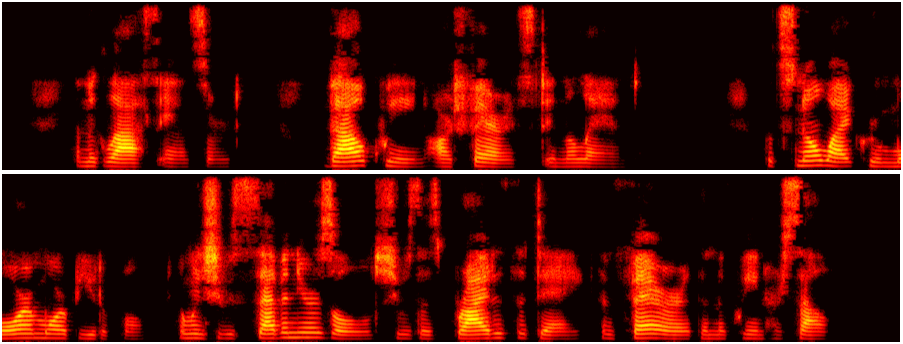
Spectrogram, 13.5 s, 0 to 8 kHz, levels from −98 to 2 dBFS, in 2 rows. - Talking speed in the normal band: Yes, average, 175 wpm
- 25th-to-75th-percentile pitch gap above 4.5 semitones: No, narrow, 2.4 semitones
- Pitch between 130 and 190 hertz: Yes, medium, 185 Hz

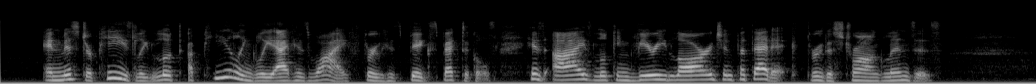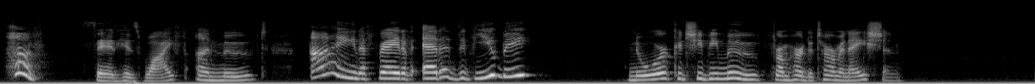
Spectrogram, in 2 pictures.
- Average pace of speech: No, slow, 125 wpm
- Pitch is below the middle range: No, high, 205 Hz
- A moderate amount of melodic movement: No, wide, 6.0 semitones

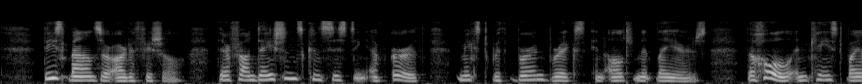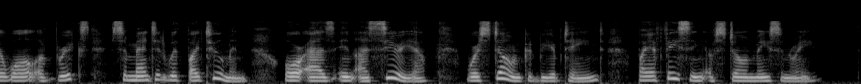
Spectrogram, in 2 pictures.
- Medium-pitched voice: Yes, medium, 175 Hz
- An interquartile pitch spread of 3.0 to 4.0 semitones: Yes, average, 3.6 semitones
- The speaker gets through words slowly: No, average, 145 wpm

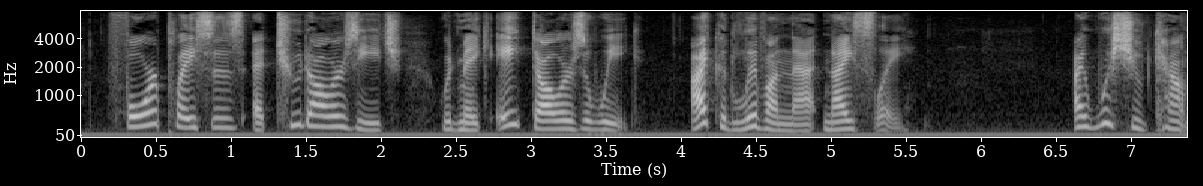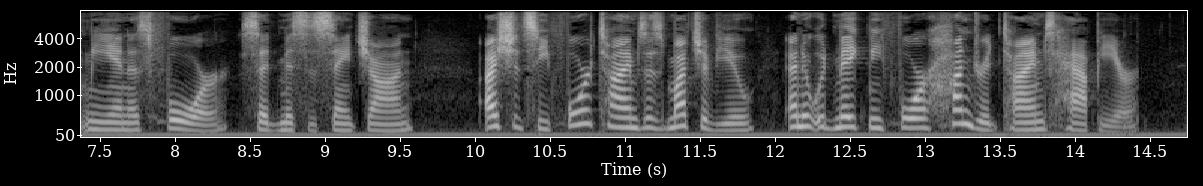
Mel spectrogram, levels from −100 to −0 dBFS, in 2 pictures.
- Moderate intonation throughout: No, wide, 6.2 semitones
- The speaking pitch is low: No, high, 195 Hz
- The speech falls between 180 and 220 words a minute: Yes, average, 195 wpm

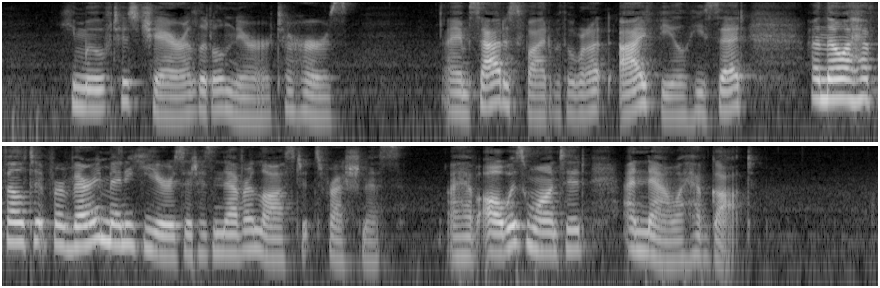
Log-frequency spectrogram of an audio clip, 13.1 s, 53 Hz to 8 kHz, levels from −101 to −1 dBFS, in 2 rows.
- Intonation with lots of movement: Yes, wide, 6.9 semitones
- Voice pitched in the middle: Yes, medium, 170 Hz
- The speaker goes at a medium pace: Yes, average, 195 wpm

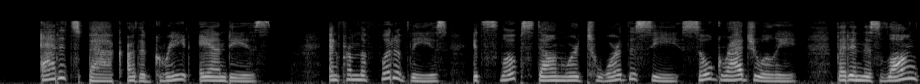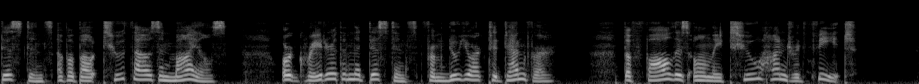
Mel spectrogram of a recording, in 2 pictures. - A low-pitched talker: No, high, 190 Hz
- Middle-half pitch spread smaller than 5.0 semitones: No, average, 5.3 semitones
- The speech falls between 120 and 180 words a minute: Yes, average, 160 wpm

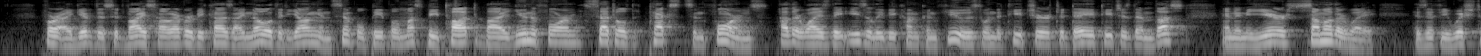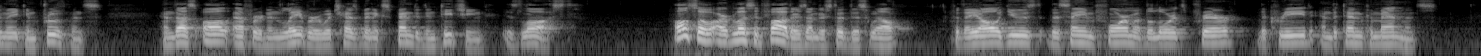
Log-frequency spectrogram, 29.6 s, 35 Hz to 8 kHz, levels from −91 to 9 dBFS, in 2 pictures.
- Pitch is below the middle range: Yes, low, 120 Hz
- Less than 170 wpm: No, average, 180 wpm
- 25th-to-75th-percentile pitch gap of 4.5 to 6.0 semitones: No, average, 3.6 semitones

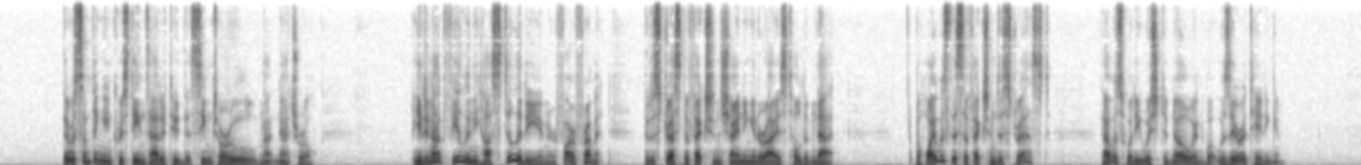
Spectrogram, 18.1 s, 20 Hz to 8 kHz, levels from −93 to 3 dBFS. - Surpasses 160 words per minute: Yes, average, 170 wpm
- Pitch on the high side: No, low, 120 Hz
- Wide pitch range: Yes, wide, 6.1 semitones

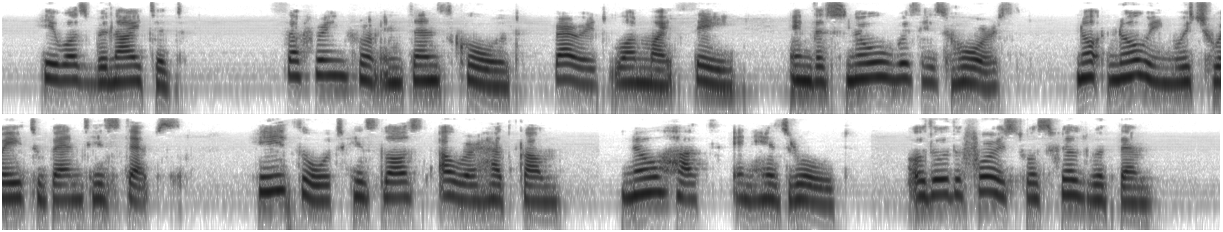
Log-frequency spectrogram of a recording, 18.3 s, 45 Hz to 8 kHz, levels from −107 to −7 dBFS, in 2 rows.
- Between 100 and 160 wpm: Yes, average, 145 wpm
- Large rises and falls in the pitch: No, average, 3.6 semitones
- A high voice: Yes, high, 200 Hz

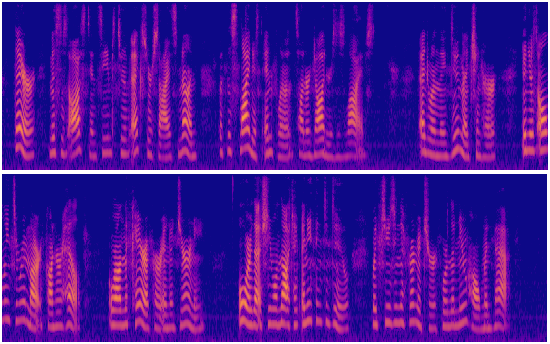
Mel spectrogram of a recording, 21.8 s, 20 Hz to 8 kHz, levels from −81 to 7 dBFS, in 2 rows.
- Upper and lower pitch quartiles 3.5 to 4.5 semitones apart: No, average, 5.3 semitones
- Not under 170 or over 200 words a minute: No, average, 155 wpm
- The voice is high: Yes, high, 220 Hz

